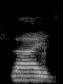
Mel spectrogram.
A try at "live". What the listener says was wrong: Yeah, no, not live. Live. Yeah, so it's more like live. Live. Live. Almost 2, almost, yeah, live. Almost 2 syllables. Okay, it's very common in English for us to run it all together, live. Okay, but in Gaelic it's live. Yeah, live.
